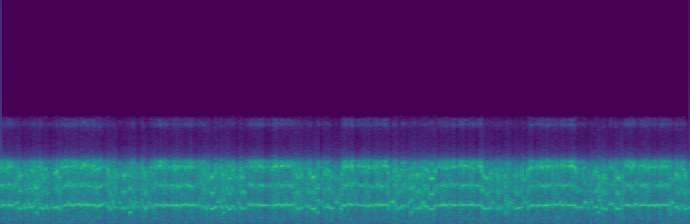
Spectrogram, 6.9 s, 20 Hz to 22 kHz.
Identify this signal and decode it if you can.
Emergency Alert System (SAME) tones (header bursts), heard as harsh buzzing bursts. It is heard from 0.6 to 5.7 s.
